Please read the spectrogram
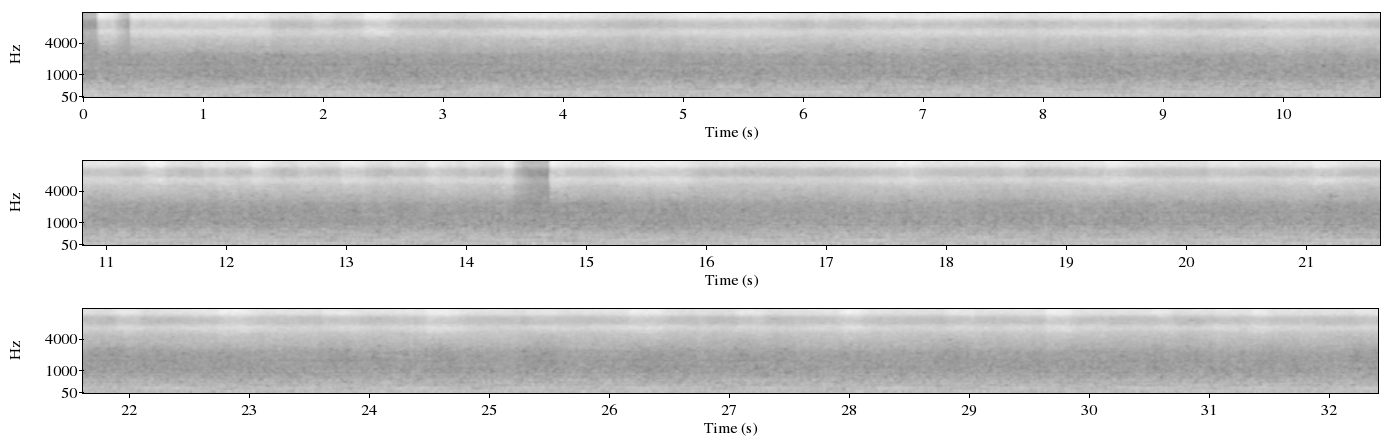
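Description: Air-fed automotive paint spray gun hissing steadily as paint is laid onto a car's side panels, cutting out for a moment about halfway through. Under it runs the steady hum of the paint booth's ventilation.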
